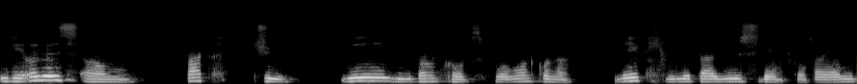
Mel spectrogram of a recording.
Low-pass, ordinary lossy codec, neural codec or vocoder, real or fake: 7.2 kHz; none; codec, 32 kHz, 1.9 kbps, SNAC; fake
